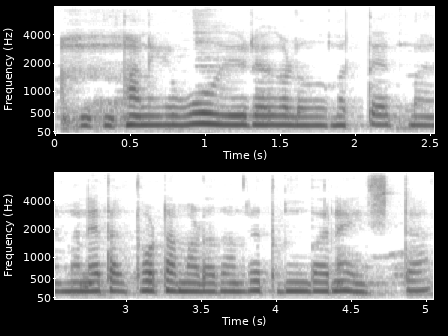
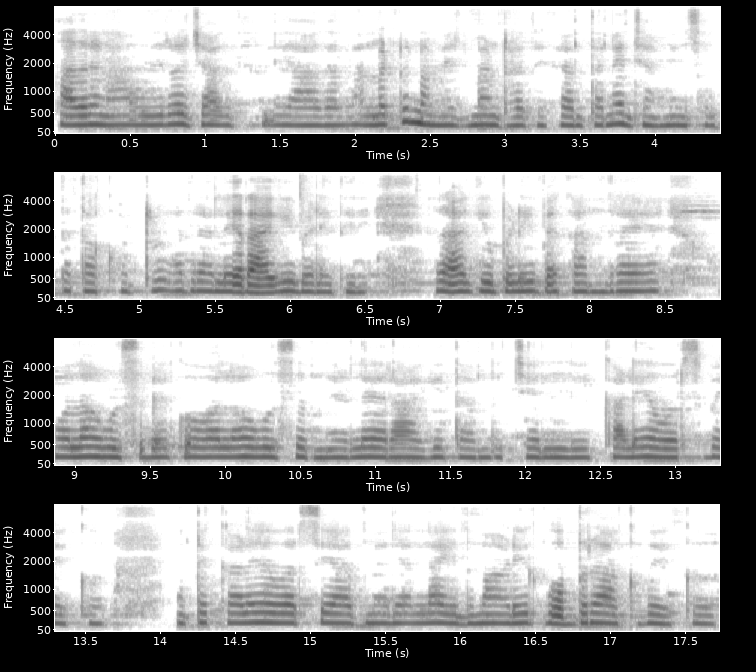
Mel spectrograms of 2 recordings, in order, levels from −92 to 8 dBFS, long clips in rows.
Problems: none marked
